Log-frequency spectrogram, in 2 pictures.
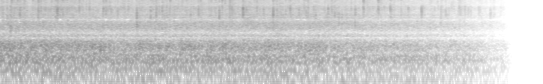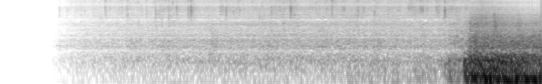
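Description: Faint vinyl record surface crackle and hiss in the gap between sides, with scattered fine clicks. It fades out to silence about halfway through, fades back in about two seconds later, and music starts just at the end.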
